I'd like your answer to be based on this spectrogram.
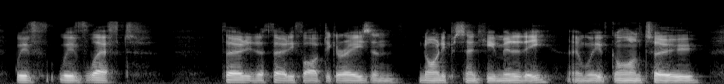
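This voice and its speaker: Very deep and low, a man's voice comes at a fairly slow pace in a monotone, flat delivery with an Australian accent. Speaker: podcast co-host. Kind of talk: casual chat.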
